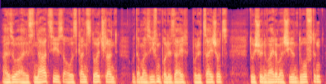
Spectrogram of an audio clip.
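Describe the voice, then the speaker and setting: A man's voice: medium pitch, flat delivery, moderate pace, a little mellow, no room sound. A man from Berlin, a photographer, answering a radio host's questions in an earnest, thoughtful way as he searches for words. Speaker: photographer, studio guest. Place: radio studio.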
